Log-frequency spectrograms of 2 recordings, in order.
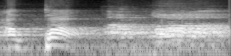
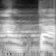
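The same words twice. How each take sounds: First: अक्का with a heavy q from the back of the throat and rounded "aw"; thick deep-throat q. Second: अक्का with a light k and open "aa"; thin light k. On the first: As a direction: fill the mouth on अक्का. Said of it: "इसको पुर करके पढ़ना है". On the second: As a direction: say अक्का finely, without rounding. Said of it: "आराम से पढ़ना है". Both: Shown as a demonstration.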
